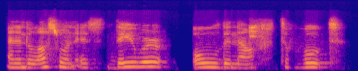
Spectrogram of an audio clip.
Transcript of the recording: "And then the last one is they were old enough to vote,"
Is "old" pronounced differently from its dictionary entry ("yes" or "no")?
no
